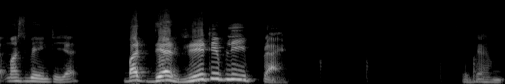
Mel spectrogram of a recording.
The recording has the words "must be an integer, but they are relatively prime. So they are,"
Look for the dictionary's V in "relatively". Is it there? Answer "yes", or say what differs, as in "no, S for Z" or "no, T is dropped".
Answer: no, B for V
